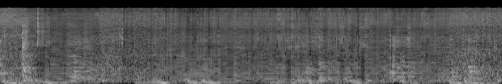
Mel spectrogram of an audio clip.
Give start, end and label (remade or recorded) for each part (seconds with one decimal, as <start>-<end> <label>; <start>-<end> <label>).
0.0-0.4 recorded; 0.4-1.0 remade; 1.0-1.5 recorded; 1.5-4.5 remade; 4.5-5.0 recorded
